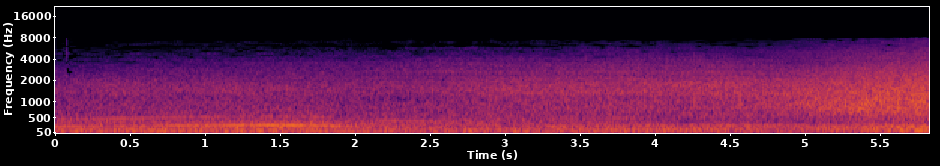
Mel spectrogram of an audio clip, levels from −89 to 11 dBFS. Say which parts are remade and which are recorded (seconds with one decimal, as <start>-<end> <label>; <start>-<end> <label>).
0.0-1.5 recorded; 1.5-3.1 remade; 3.1-5.8 recorded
